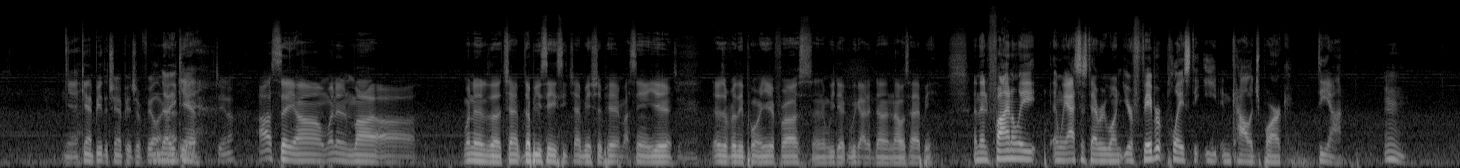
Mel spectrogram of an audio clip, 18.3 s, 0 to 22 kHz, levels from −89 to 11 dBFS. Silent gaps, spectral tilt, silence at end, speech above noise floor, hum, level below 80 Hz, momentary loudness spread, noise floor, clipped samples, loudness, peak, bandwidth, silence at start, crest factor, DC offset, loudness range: none; -5 dB/octave; 0.55 s; 24 dB; none; -58 dBFS; 16 LU; -59 dBFS; under 0.1%; -35 LUFS; -12 dBFS; 15.5 kHz; 0 s; 22 dB; under 0.1%; 6 LU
